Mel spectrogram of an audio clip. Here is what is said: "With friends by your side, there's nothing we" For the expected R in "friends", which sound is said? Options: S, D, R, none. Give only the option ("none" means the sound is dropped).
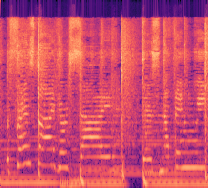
R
